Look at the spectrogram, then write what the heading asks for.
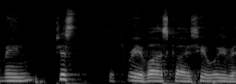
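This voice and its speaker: A man speaks with an Australian accent. His pitch rises and falls in an ordinary way. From Australia, Sydney. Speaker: retired heavyweight kickboxer. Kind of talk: podcast interview.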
